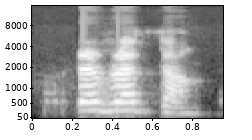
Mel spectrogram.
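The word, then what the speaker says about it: प्रवृत्ता: So first is P, means pra, and then next is V. V for van, V. So it's Pravratta.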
